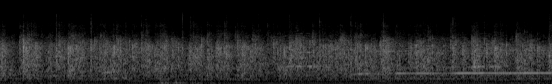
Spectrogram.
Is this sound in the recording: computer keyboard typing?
no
